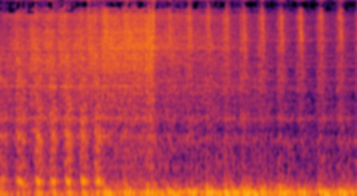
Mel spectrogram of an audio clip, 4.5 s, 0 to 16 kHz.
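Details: Slow, even cranking pulses about five a second, then the engine fires and stumbles roughly without settling; hard start on a 1987 Porsche 924S stored almost 10 years, runs very rough, one spark plug found very wet afterward. Cause suspected, not confirmed.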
